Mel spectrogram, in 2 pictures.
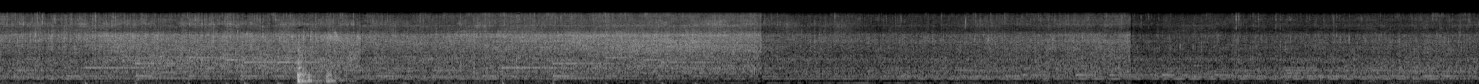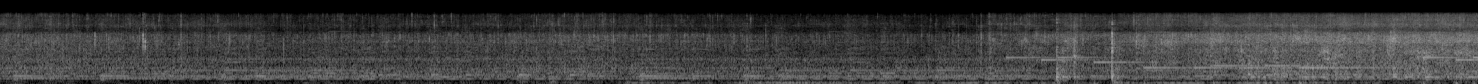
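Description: Onion, capsicum and garlic frying in oil in an aluminium wok, a steady sizzle that drops in level twice and swells again near the end as the mix is stirred. A metal spoon clicks against the pan a couple of times.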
